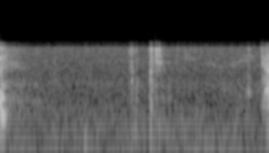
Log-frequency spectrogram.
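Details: Quiet indoor hiss broken by a few soft knocks and clicks, with no animal voice.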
